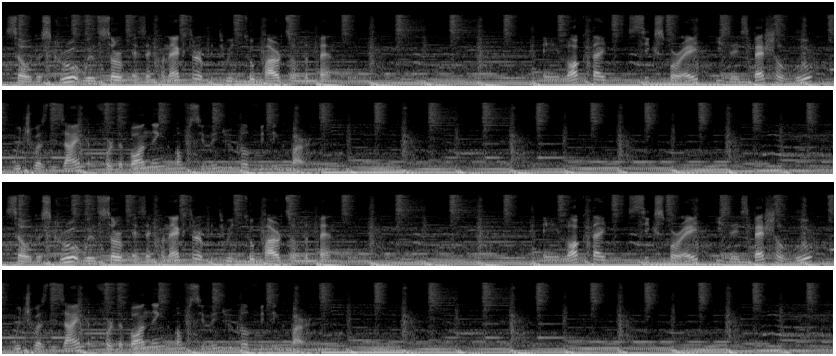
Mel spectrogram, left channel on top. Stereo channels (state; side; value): identical; both; correlation 1.00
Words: so the screw will serve as a connector between two parts of the pen. A Loctite 648 is a special glue which was designed for the bonding of cylindrical fitting parts.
